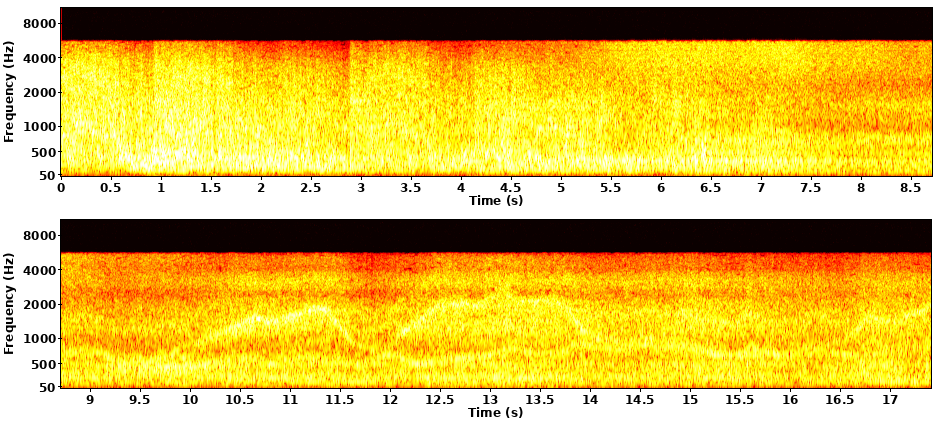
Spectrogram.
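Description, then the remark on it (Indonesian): A loud, sustained roar of rolling thunder and rushing wind from a violent storm raging outside a house, with a whistling howl rising and falling in the second half, and no voices. “Mendadak mereka dikejutkan dengan datangnya suara petir dan angin yang menderu-deru dengan hebatnya.”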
